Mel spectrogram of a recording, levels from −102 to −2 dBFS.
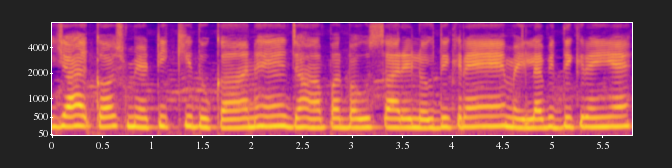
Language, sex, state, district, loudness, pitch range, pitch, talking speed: Hindi, female, Uttar Pradesh, Lucknow, -13 LUFS, 235-260 Hz, 250 Hz, 185 wpm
